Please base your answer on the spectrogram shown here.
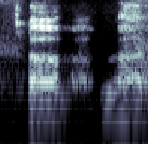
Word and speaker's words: Tyrod: That's how it's pronounced. Tyrod.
